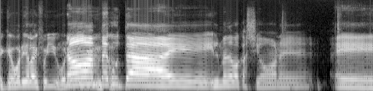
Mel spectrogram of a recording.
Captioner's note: speaking In Foreign Language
